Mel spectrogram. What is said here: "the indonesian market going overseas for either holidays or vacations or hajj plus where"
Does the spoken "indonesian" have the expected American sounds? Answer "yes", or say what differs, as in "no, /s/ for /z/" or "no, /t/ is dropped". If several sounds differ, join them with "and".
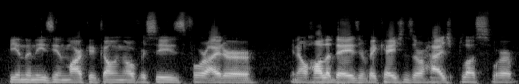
no, /z/ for /ʒ/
